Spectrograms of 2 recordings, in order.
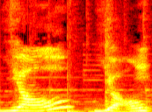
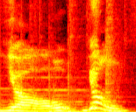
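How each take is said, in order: First: It is said with the tones meaning swimming. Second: It is said with the tones meaning useful. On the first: The word means swimming. "游泳 for swimming" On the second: The word means useful. "有用 for useful"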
